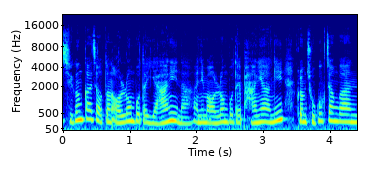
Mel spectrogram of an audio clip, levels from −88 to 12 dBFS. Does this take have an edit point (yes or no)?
no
